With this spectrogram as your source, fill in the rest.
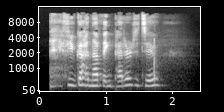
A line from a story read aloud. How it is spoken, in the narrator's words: Rodney gasped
